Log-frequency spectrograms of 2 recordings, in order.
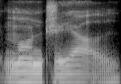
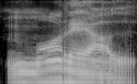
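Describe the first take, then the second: First: It is said with an American English pronunciation. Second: It is said with a French pronunciation. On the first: This is how Americans say it. "the Americans say Montreal" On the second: This is the original local pronunciation. "actually the French pronunciation of that was Montreal"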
